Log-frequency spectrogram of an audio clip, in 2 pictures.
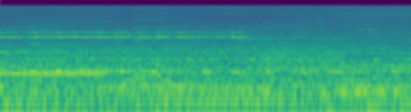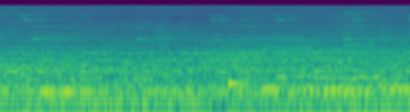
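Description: Experimental drone and noise music: a dense, steady wash of noise with several held tones layered over it. A pair of high held tones drops out about two and a half seconds in.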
